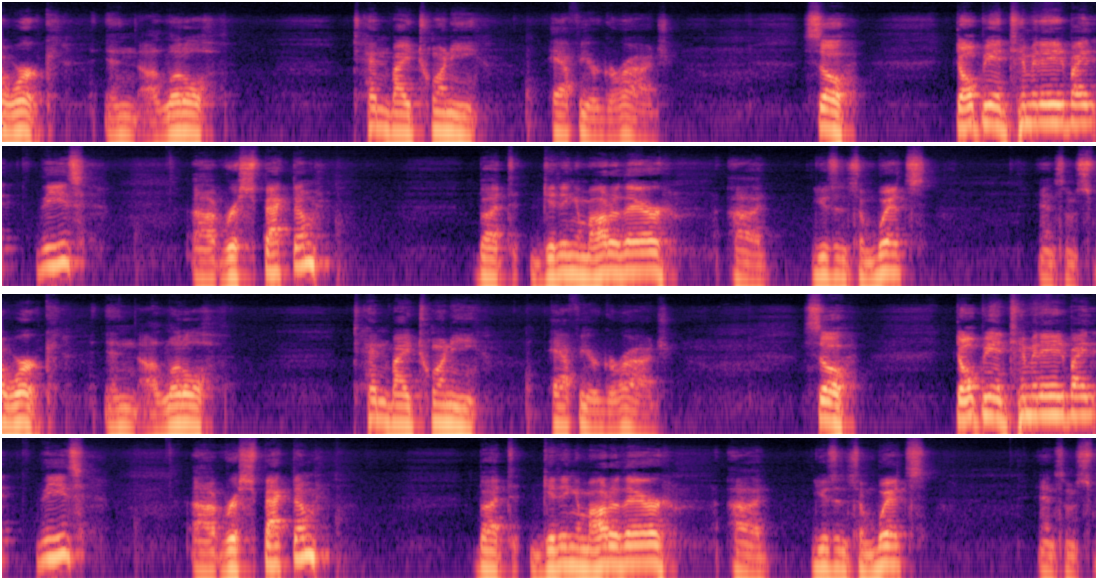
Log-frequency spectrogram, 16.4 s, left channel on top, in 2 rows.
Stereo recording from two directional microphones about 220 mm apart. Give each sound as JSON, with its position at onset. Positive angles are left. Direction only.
{"t": 0.1, "sound": "speech", "side_deg": -35}
{"t": 2.6, "sound": "speech", "side_deg": -35}
{"t": 7.1, "sound": "speech", "side_deg": -35}
{"t": 11.8, "sound": "speech", "side_deg": -35}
